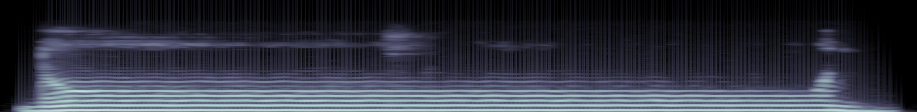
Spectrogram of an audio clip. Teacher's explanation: Maka panjangkan nunnya 6 harokat.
